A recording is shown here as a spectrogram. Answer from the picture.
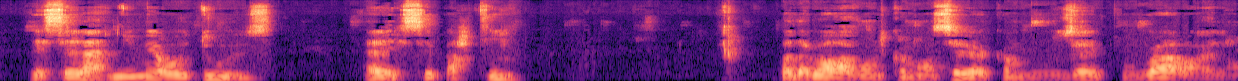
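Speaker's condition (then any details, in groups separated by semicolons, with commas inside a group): ALS; noninvasive ventilation at night for two-three months; increasing difficulty speaking, mainly due to breath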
